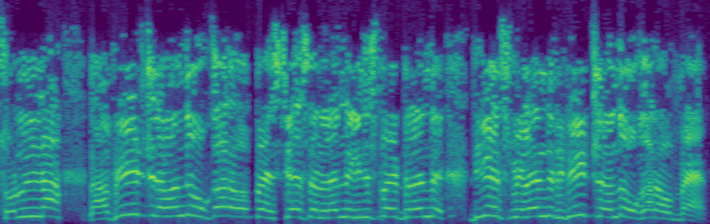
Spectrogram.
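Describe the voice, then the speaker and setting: A man's voice: very high voice, fast, a bit bright, no room sound. Threatening man heard over a phone line. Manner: threatening, insistent, repeats demands. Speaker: legislator on a phone call. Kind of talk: heated private phone call. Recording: muffled phone call recording.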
